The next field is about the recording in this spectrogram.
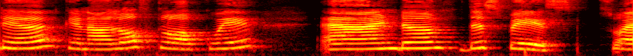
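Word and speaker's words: Cloquet: this this canal is called as Canal of clockwise the tea is silent here Canal of clockwise and this space so I have to write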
